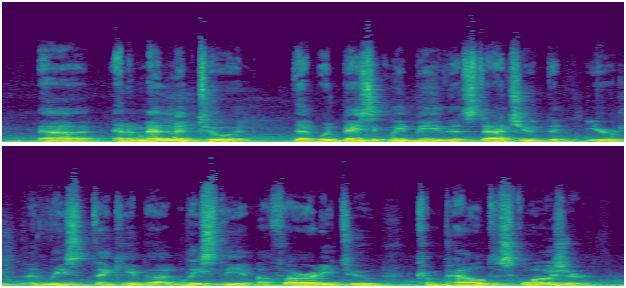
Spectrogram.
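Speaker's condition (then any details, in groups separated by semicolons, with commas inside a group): No condition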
